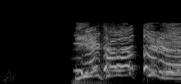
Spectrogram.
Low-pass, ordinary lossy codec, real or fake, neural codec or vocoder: 7.2 kHz; AAC, 48 kbps; fake; vocoder, 44.1 kHz, 128 mel bands every 256 samples, BigVGAN v2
